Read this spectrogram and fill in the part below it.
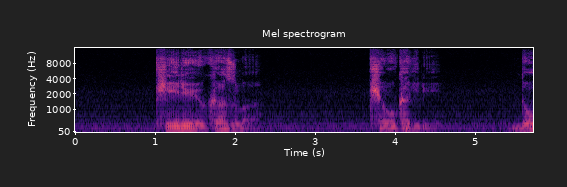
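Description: A middle-aged man speaks firmly in a deep voice, close by.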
